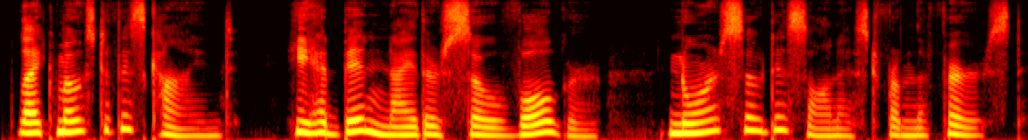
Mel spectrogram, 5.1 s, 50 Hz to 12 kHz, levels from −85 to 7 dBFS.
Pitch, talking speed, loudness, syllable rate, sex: 210 Hz, 200 wpm, -19 LUFS, 4.6 syllables/s, female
